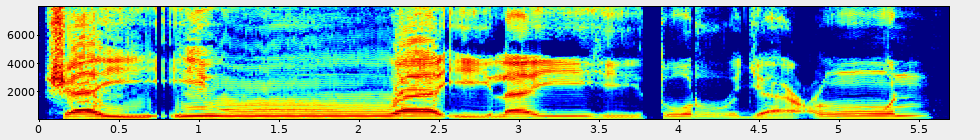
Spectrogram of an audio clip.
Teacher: bunyi tanwinnya dimasukkan ke huruf waw. Kita baca syai'iu, jangan dibaca syai'in, jangan, tapi dimasukkan ke huruf waw. · Jadi bagian iunya itu suara itu kita tahan, kita panjangkan saja sepanjang 2 harokat. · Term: idgham bi gunnah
